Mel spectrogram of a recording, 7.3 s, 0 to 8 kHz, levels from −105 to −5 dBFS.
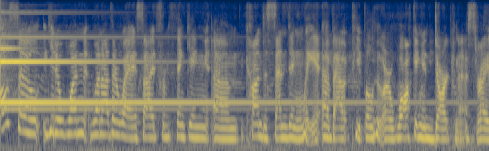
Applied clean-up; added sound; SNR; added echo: none; Bell / Doorbell; -4 dB; reverberation time 2.7 s.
